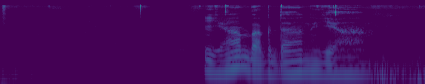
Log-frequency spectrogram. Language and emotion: Russian, sad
